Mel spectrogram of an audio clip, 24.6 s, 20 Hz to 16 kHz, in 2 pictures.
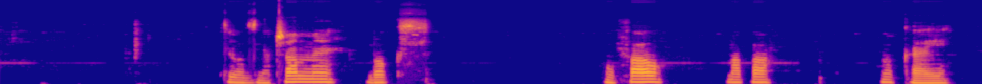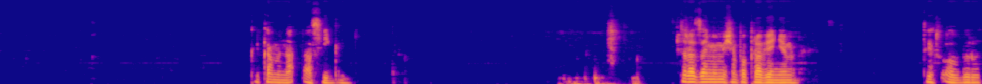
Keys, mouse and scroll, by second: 2.8-4.8 middle drag, 17.5-19.9 middle drag, 19.9 KP_1, 21.8-22.4 scroll down 1, 22.4-24.3 middle drag, 24.2-24.5 drag.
